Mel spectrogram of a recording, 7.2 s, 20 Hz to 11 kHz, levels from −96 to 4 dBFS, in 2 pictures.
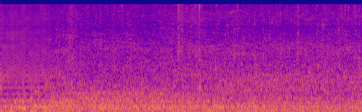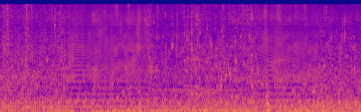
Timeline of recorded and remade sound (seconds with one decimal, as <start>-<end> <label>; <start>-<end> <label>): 0.0-0.5 remade; 0.5-4.3 recorded; 4.3-5.1 remade; 5.1-6.2 recorded; 6.2-6.8 remade; 6.8-7.2 recorded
